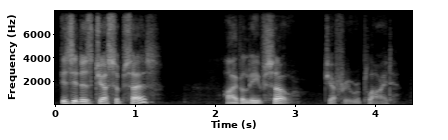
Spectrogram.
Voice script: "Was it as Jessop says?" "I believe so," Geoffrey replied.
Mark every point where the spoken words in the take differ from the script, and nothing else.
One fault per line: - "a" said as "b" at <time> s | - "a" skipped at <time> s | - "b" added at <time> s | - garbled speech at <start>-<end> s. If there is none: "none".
- "Was" said as "Is" at 0.1 s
